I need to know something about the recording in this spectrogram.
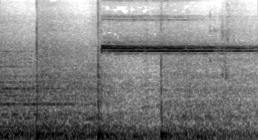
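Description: A referee's whistle blows a long, steady shrill note.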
